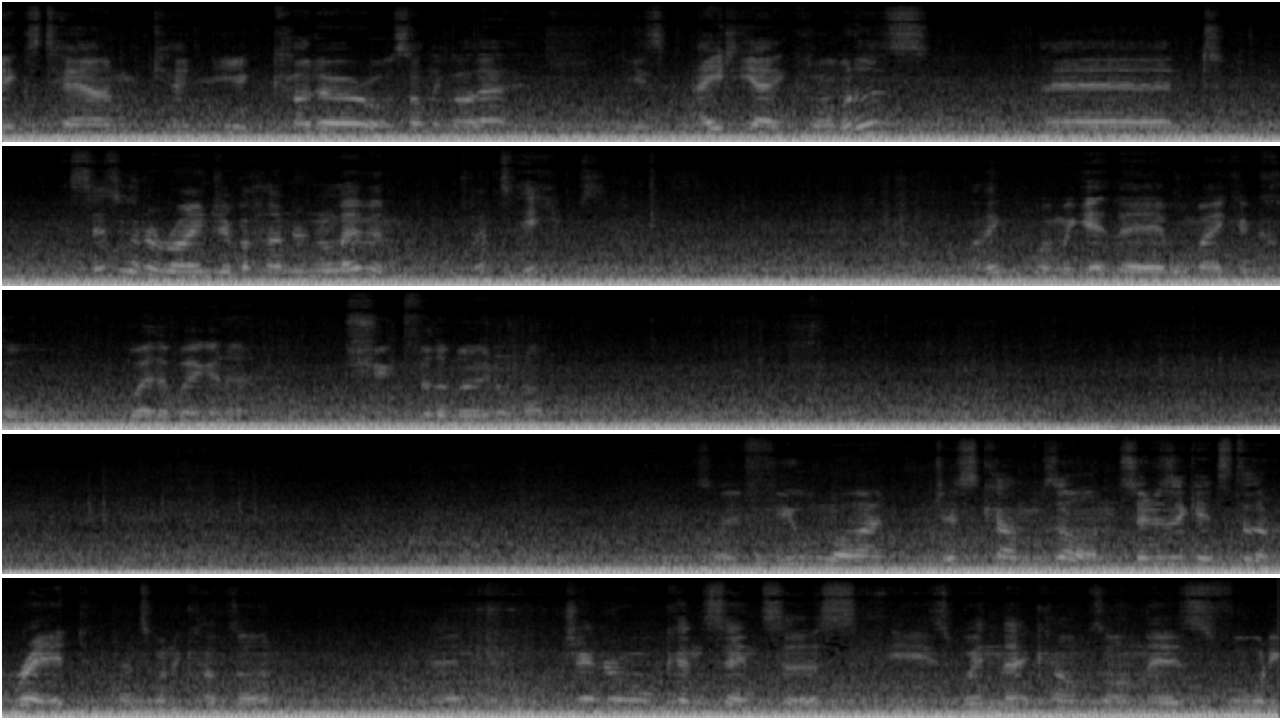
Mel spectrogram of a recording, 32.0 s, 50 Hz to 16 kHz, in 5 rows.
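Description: Steady engine and road drone of a 4WD cruising on the highway, heard from inside the cabin, with two brief dips in the drone near the middle.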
